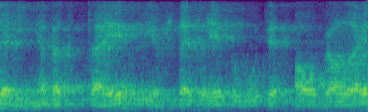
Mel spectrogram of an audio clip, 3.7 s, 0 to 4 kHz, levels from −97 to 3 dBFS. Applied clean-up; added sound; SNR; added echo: none; none; none; reverberation time 1.2 s.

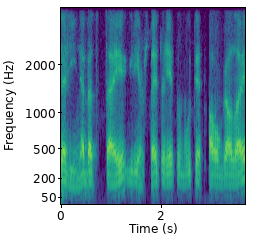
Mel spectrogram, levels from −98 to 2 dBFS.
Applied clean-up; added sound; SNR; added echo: none; none; none; none.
